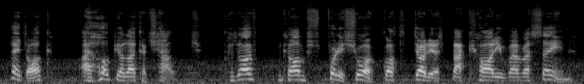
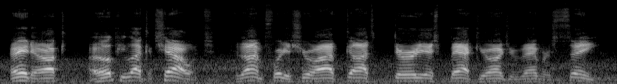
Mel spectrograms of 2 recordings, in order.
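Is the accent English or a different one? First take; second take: English; different. First: It is said in an English accent. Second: It is said in a non-English accent.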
